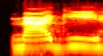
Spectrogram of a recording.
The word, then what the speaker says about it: Maggi: Yeah, so it's Maggi. And then her last name is Hambling.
